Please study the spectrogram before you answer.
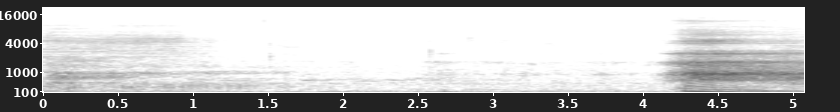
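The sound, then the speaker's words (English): A slow, deep breath drawn in during a guided pause, a soft, airy inhale lasting about three seconds. “just take a pause and take a nice deep breath in.”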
